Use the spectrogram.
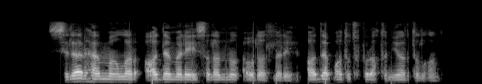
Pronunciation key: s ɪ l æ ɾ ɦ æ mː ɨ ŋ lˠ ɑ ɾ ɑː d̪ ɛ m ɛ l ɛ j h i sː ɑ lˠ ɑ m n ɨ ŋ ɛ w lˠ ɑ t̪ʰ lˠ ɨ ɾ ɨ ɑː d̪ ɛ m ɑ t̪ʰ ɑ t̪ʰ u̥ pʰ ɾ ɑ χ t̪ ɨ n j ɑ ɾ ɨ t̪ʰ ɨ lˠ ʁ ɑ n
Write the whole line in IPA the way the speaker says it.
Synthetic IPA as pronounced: s ɪ l æ ɾ ɦ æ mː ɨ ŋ lˠ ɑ ɾ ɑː d̪ ɛ m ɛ l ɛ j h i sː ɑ lˠ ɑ m n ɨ ŋ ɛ w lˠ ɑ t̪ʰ lˠ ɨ ɾ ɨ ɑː d̪ ɛ m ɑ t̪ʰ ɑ t̪ʰ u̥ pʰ ɾ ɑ χ t̪ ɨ n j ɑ ɾ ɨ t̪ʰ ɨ lˠ ʁ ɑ n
